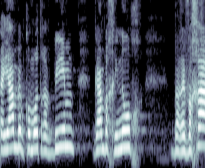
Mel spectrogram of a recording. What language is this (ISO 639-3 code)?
heb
